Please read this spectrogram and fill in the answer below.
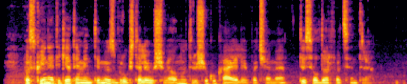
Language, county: Lithuanian, Tauragė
